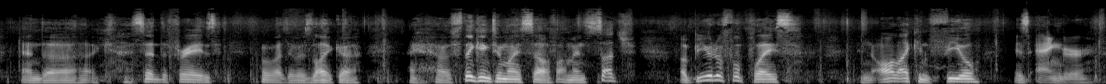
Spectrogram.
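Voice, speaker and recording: Noticeable background noise surrounds this recording. A man with a fairly low voice speaks at a fairly slow pace, his intonation lively. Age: 70s. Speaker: long-distance hiker vlogger. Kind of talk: casual vlog talk. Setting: outdoors on a hiking trail. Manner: halting.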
